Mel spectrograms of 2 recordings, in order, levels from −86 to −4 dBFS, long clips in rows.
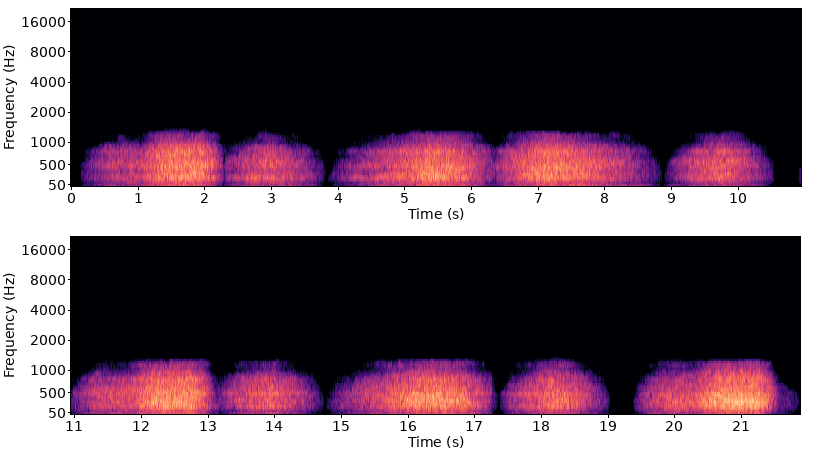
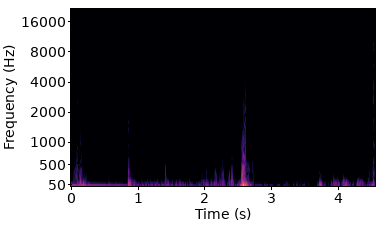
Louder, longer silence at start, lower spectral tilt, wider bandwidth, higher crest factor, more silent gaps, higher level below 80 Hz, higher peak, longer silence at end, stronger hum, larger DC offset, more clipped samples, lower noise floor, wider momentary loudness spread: first, -23 LUFS vs -56 LUFS; first, 0.35 s vs 0 s; first, -17 dB/octave vs -7.5 dB/octave; second, 1.3 kHz vs 3.3 kHz; about the same, 22 dB vs 26 dB; neither; first, -46 dBFS vs -52 dBFS; first, -2 dBFS vs -24 dBFS; first, 0.35 s vs 0 s; neither; neither; neither; second, -69 dBFS vs -80 dBFS; first, 22 LU vs 17 LU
